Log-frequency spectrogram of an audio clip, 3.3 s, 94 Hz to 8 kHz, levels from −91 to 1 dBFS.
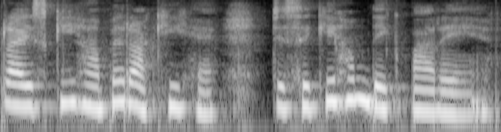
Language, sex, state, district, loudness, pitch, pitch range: Hindi, female, Uttar Pradesh, Jyotiba Phule Nagar, -15 LUFS, 220 Hz, 200-245 Hz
